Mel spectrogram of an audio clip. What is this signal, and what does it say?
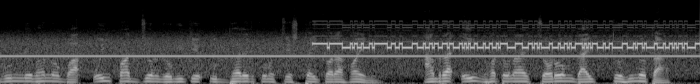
RTTY (50 baud, 450 Hz shift), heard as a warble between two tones, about 2350 Hz centre, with a steady whistle near 1410 Hz and speech in Bangla. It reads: IT WAS GONE BY THE …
